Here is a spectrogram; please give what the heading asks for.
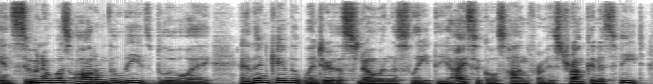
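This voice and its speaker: Husky, very animated male storyteller. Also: mid-range voice. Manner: theatrical, rhythmic, emphatic. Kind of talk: expressive children's storybook reading in rhyme.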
